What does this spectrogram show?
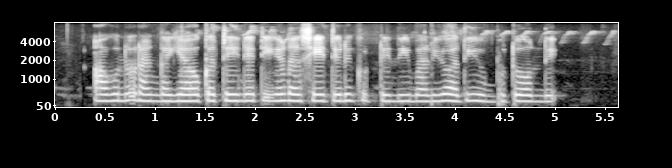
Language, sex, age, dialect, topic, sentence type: Telugu, female, 25-30, Telangana, agriculture, statement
